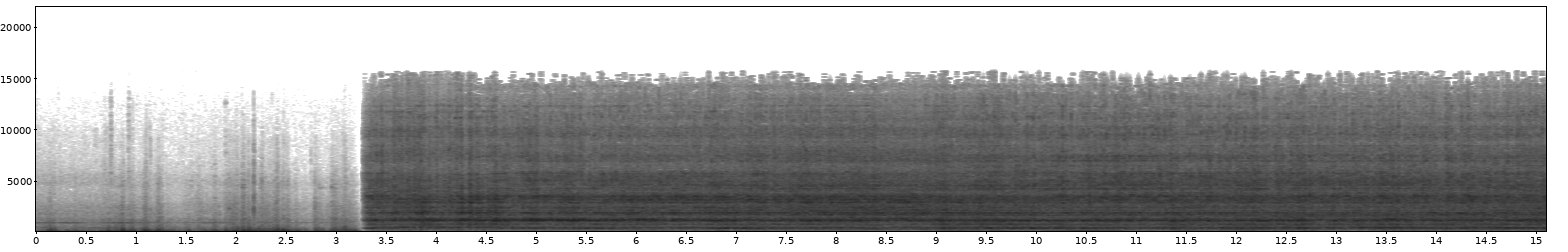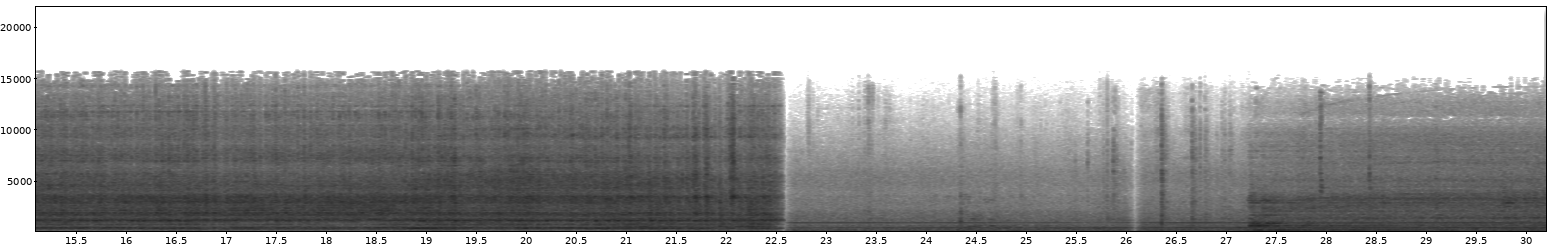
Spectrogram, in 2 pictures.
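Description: Reciprocating saw with a metal-cutting blade cutting through a rusted structural steel column, starting abruptly about three seconds in and running steadily for nearly twenty seconds before stopping suddenly. A quieter steady noise with a faint hum follows.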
